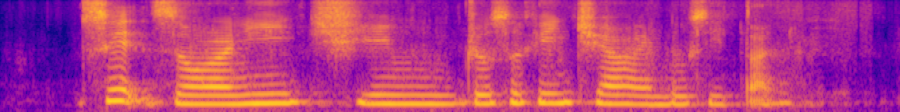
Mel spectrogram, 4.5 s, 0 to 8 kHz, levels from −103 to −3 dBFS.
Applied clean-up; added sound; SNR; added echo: neural separator model SepFormer DNS4.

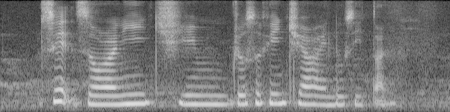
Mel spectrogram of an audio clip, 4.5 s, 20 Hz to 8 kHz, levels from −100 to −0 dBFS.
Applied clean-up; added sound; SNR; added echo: none; none; none; none.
